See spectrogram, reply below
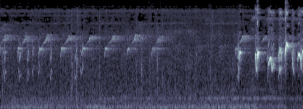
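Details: Red-whiskered bulbul song played to attract wild birds. A steady series of short stepped chirps from another bird repeats in the background, then a loud, bubbly run of about six whistled notes closes the sequence.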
